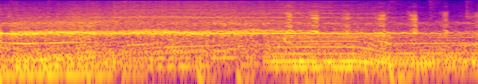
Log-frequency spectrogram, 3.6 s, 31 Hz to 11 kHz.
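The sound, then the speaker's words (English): A 1967 Chevrolet Stingray's tires squeal in a sustained, loud burnout, a steady high screech riding over a deep, rumbling engine roar for the whole few seconds, with no talking. “there's a video of him doing burnouts with Jay Leno in his 1967 Chevrolet Stingray”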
